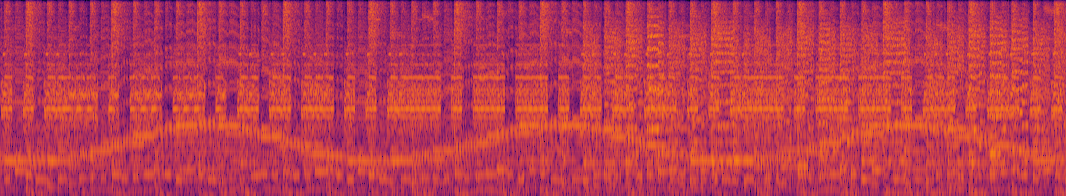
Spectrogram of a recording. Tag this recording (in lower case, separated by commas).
video game music, music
